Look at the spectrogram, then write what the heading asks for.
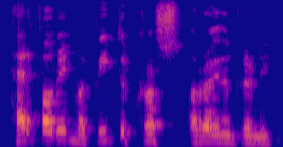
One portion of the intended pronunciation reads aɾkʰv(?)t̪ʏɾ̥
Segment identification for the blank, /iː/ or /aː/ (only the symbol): iː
